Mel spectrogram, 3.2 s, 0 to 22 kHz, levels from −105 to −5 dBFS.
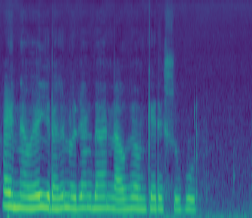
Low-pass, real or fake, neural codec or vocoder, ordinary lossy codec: none; fake; codec, 44.1 kHz, 7.8 kbps, Pupu-Codec; none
